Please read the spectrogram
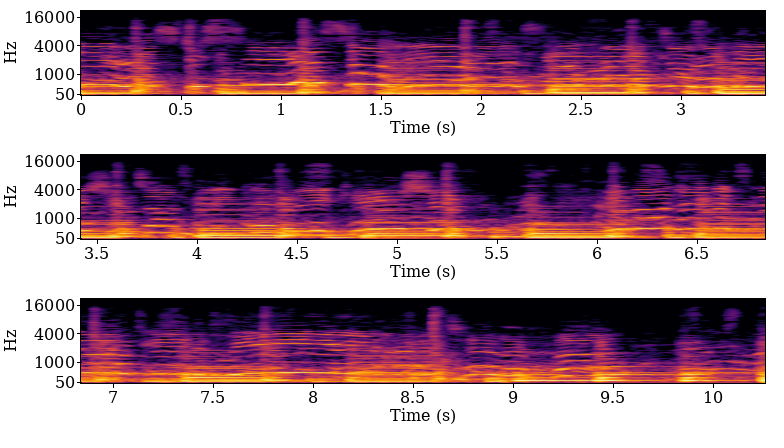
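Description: Live acoustic vintage-style band: a woman sings with vibrato over a plucked double bass and an acoustic guitar. The bass plays steady, evenly spaced low notes under the melody.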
